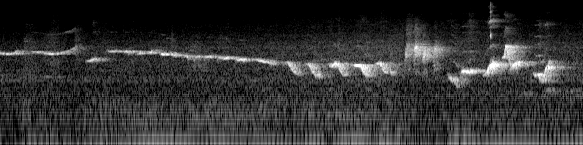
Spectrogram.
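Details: White-rumped shama singing a varied phrase: a long, thin whistle slowly gliding downward, then a run of quick slurred notes and bright, rising and falling whistled flourishes; a low steady hum sits underneath.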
